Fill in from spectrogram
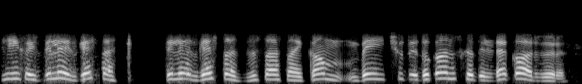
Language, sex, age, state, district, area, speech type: Kashmiri, male, 18-30, Jammu and Kashmir, Kupwara, rural, conversation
